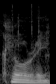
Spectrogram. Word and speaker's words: Clarine: This was the way it went for many years for Maureen and their partner and lover, Clarine. Wait, what? It's pronounced chlorine.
